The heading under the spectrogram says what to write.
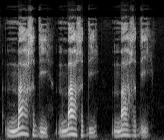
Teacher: So you can hear that you don't pronounce it that strongly, this R.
